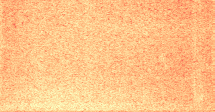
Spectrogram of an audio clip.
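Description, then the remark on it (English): Steady wind rushes across a lakeshore, pushing against someone standing on a boulder, while waves wash continuously against the rocks, a broad, loud roar with no pauses and no voices. “The wind pushes back at me on the boulder I've chosen to stand on”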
